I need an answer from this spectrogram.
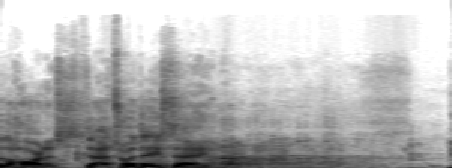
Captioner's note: audience laughing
